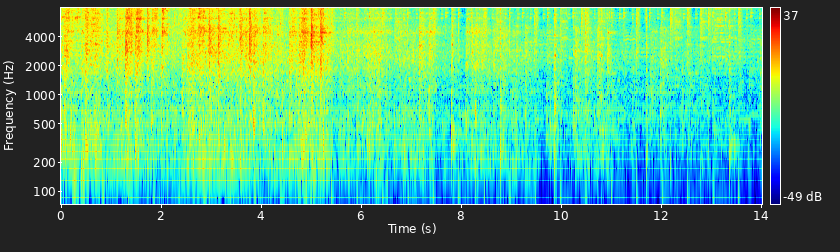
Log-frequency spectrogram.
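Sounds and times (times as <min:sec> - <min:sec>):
train wheels clattering over rail joints: 0:00.0 - 0:14.0.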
